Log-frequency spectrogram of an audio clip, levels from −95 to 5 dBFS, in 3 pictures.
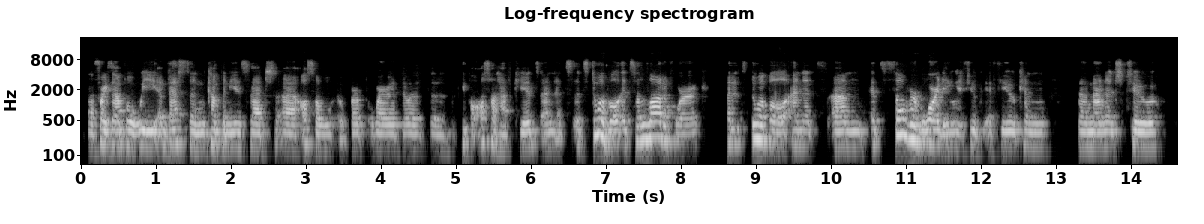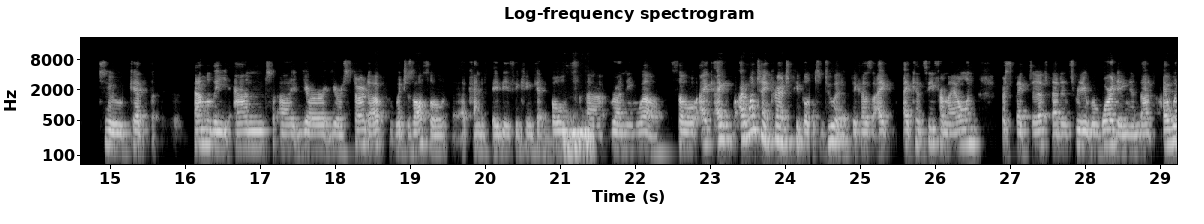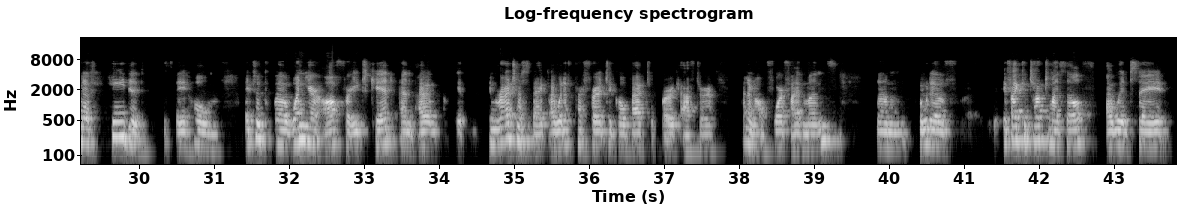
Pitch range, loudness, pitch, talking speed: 140-165 Hz, -21 LUFS, 150 Hz, 195 wpm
